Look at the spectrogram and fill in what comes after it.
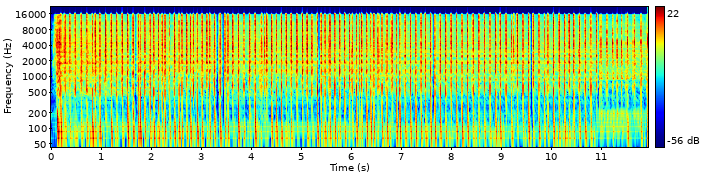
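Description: Motorized bicycle's small two-stroke engine catching on one pull and running cold, firing in a fast, rapid popping beat. About eleven seconds in, its low note changes slightly.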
